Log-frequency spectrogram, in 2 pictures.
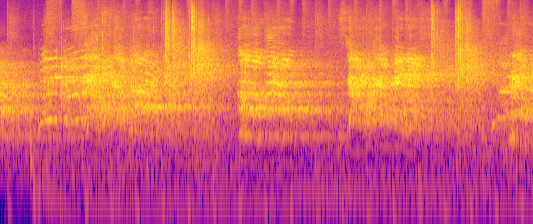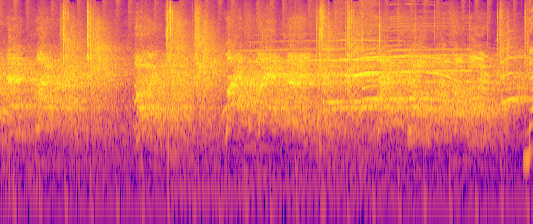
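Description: A high school cheer squad shouts a cheer in unison, in about five phrases with short breaks between them. Sharp thuds from stomps and claps land among the phrases.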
